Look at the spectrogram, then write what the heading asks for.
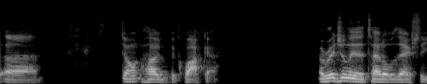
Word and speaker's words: quokka: it shows you that quack is pronounced quokka as the way I'm saying it but in North America a lot of people say quoka so you're not necessarily wrong if you say that it's just it's a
